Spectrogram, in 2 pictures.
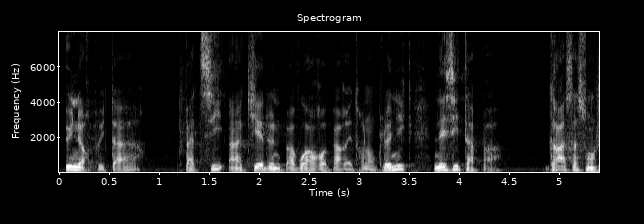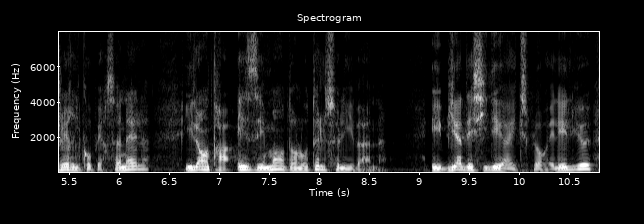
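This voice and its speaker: A man narrating a 1960s French radio serial as a scripted story, in a measured, dramatic way. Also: mid-range voice.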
